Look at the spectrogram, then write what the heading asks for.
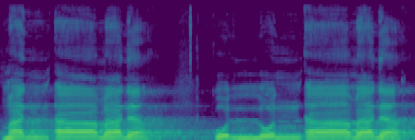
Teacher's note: Jadi jangan di gunnah, jangan ada suara yang keluarnya dari hidung, ya. Atau ditahan, jangan. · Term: izhar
